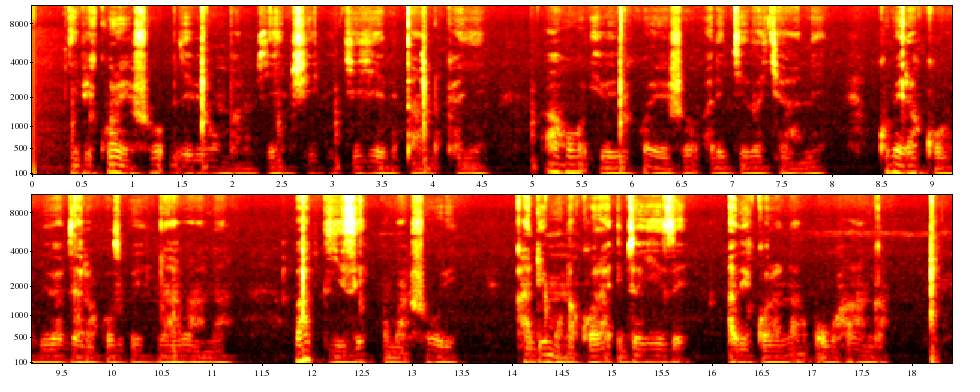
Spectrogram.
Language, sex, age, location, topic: Kinyarwanda, male, 50+, Nyagatare, education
